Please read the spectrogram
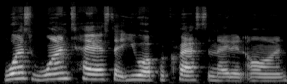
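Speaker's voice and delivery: ordinary talk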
